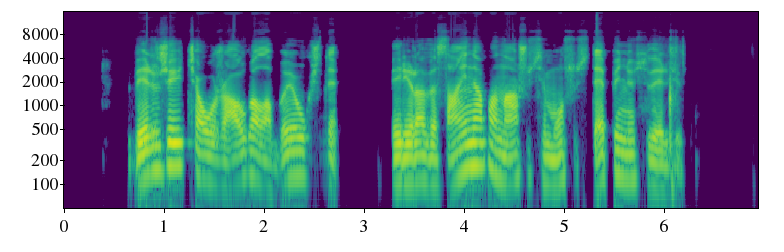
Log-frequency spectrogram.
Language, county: Lithuanian, Tauragė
